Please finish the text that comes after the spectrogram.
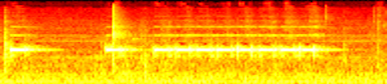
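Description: An electronic timer beeps in a rapid repeated pattern of high, thin tones, with a short chirp at the start and a longer string of beeps after.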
